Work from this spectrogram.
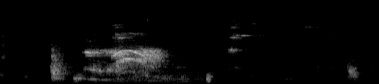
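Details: Indoors in Daisy's puppy pen, a five-week-old Cavalier King Charles Spaniel puppy gives a high, drawn-out whine lasting about a second, followed by short yips and faint squeaks.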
